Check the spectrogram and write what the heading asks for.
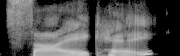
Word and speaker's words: PSYCH-K: We pronounce it Psy-K.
